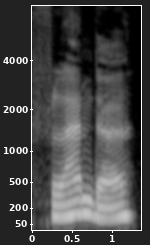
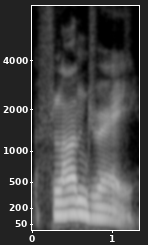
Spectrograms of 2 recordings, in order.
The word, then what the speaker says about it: Flandre: pronounce Flander Scarlet as flandre okay from Toho you know Flander not flandre in Japanese it's furandoru okay but also that's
